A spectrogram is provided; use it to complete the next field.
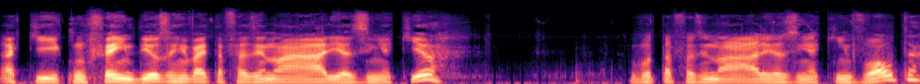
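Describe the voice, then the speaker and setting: Talking at a very fast pace broken by long, frequent pauses, a man shows ordinary pitch variation in a dry sound with no echo. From rural Brazil, born and raised on this farm. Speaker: vlogger, builder of his farm house; vlogger. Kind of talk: casual vlog, home building tour; casual vlog chat. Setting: outdoors on a farm. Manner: informal, filler-heavy. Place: open country. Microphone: phone near.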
